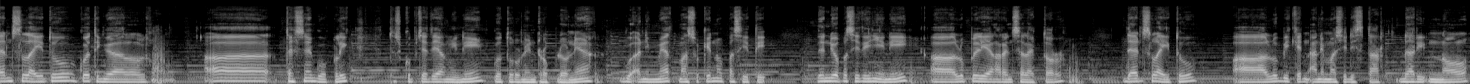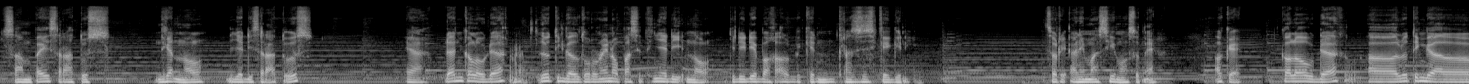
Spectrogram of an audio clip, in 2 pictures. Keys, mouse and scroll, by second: 0.0-1.5 typing, 1.1-2.2 drag, 3.5-4.6 drag, 5.0 click, 6.6 click, 8.2-9.0 drag, 9.0 scroll down 1, 9.0 scroll, 9.1 scroll down 1, 12.1-12.8 drag, 13.9 click, 14.2 scroll, 15.0 scroll, 17.3 click, 18.3 click, 19.8-21.1 drag, 21.7 click, 22.3-22.8 drag, 25.0 click, 28.9 click.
